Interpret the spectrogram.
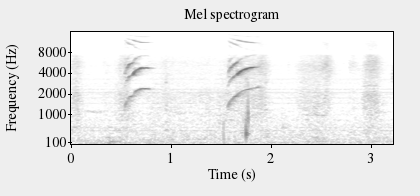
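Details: Canary, locally called "Kaneri" in Quetta, Pakistan: two separate bright whistled notes sweeping sharply upward, about a second apart, over a faint hiss.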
